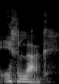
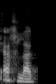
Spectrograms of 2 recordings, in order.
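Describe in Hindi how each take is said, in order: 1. यह शब्द 'i' स्वर से शुरू होता है। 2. यह शब्द 'a' स्वर से शुरू होता है। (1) "उसको ज़ेर के साथ पढ़ने लग गए" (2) "राजे और सही यही है कि अखलाक कहा जाए"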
